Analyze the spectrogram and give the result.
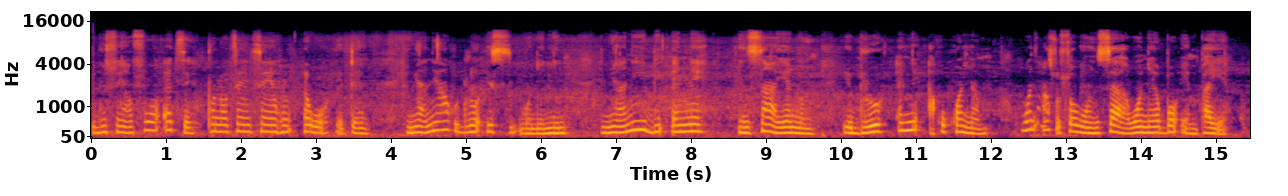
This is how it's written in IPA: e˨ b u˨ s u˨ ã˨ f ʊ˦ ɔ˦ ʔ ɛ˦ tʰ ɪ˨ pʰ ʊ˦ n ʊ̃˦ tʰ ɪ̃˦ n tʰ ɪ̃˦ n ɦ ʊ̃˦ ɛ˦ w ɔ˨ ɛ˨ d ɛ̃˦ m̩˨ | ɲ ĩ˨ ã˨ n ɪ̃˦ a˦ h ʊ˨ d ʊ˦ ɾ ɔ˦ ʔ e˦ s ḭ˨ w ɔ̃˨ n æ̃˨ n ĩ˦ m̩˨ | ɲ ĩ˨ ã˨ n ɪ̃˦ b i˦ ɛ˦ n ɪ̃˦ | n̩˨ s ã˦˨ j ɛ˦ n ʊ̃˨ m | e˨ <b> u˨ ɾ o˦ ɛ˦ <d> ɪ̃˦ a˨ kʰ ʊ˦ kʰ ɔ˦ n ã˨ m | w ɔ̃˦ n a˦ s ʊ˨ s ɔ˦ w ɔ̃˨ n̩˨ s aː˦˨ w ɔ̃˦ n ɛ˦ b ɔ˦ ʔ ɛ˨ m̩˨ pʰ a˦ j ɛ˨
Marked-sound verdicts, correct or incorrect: correct, incorrect: n

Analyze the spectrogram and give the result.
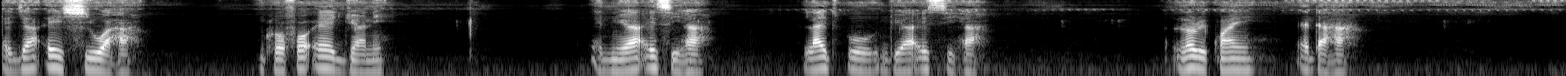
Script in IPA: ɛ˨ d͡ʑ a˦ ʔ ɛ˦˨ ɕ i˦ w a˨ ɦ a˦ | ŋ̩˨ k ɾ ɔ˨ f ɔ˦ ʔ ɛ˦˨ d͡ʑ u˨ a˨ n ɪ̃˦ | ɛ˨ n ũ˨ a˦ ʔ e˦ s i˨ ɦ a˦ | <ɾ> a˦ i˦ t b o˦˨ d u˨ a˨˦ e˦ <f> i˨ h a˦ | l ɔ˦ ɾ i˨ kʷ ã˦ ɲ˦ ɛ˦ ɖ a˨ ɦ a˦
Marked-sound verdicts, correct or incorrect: incorrect: l, incorrect: s

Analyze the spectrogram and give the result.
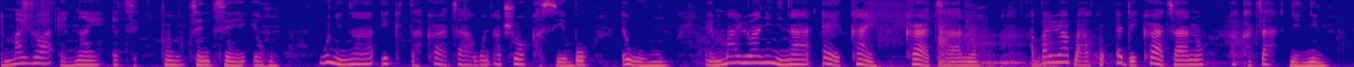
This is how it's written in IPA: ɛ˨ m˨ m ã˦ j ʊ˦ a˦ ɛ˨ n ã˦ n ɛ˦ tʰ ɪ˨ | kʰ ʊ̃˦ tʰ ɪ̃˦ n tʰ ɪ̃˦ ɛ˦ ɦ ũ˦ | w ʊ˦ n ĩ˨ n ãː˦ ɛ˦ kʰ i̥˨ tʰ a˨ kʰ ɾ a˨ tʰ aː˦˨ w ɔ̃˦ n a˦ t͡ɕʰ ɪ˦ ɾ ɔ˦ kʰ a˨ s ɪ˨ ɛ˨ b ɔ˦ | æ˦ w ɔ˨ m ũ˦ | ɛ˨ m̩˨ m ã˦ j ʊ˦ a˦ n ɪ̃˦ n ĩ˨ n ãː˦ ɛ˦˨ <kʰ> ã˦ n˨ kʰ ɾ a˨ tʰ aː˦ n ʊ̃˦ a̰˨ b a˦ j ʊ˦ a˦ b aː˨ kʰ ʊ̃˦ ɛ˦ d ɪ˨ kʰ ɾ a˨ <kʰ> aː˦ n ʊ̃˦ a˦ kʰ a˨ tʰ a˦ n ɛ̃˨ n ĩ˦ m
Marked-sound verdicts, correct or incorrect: correct, incorrect: tʰ

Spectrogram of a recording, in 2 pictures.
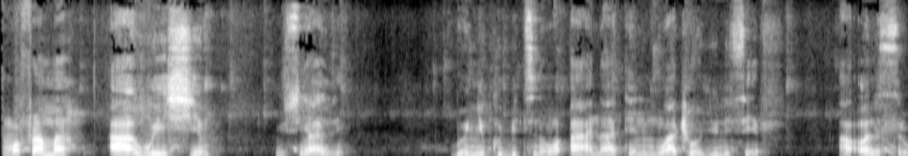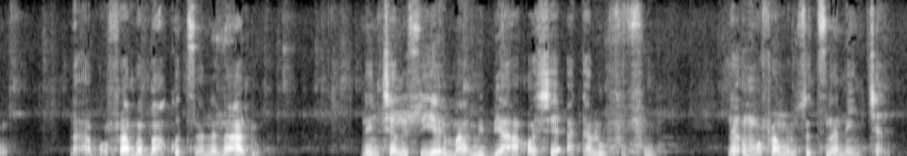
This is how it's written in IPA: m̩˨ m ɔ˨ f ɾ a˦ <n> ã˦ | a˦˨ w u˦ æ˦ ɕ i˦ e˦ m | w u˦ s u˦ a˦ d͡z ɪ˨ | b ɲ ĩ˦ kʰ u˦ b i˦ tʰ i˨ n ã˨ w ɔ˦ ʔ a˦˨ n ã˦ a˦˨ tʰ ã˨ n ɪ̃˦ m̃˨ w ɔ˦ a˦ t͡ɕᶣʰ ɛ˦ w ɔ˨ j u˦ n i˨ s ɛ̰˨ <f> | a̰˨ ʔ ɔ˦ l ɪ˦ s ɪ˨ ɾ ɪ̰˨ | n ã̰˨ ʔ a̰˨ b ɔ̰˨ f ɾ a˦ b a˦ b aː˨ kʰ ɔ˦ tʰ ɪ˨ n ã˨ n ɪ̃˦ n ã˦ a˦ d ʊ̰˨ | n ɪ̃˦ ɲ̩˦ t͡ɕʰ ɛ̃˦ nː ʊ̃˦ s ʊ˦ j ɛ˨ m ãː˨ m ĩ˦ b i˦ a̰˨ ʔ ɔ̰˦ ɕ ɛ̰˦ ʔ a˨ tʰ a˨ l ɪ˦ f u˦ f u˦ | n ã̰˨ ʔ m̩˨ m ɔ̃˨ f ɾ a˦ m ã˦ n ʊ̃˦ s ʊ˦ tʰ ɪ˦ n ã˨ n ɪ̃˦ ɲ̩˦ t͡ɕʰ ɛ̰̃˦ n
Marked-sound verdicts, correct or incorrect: incorrect: m, correct

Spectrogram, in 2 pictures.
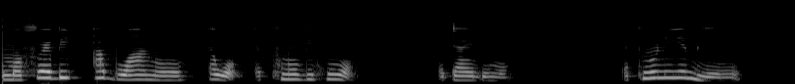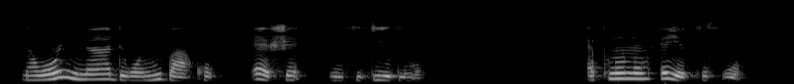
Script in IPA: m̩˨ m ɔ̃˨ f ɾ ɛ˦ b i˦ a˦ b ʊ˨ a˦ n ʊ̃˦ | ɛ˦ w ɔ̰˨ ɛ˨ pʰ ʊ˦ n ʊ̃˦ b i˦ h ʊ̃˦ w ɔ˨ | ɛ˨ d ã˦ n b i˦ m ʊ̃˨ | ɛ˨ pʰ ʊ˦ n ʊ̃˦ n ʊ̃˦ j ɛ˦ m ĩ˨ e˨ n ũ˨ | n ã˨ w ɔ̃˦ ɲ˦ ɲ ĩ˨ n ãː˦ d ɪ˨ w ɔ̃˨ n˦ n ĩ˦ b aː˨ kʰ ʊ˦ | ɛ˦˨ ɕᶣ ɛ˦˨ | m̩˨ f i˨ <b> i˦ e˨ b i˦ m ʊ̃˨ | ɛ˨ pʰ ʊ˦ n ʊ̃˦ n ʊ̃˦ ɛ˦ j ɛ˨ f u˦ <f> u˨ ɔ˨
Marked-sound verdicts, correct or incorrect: incorrect: d, correct

